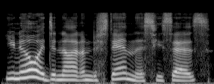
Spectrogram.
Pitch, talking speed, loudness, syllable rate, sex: 225 Hz, 250 wpm, -17 LUFS, 5.5 syllables/s, female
